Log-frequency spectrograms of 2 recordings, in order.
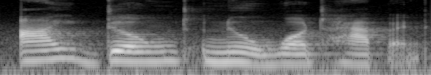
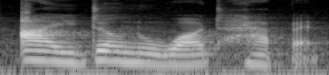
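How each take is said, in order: First: Each word is said fully and separately. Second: The words are run together quickly.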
